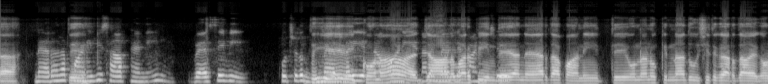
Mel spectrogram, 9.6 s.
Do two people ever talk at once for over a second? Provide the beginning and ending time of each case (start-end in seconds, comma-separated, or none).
3.9-6.3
